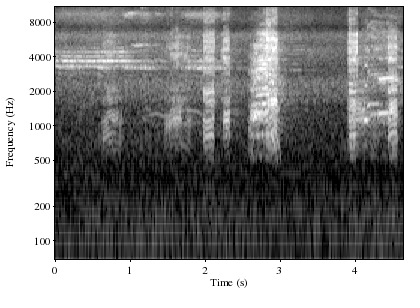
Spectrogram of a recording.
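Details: Ducks giving several harsh, nasal honking quacks in quick bursts, some overlapping, over a steady background hum with faint higher tones.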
